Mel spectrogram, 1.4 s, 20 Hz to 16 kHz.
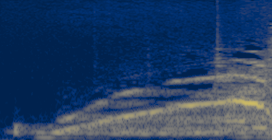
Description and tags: Climbing Rope With Caribiner
A dual mono recording of a carabiner sliding down a braided climbing rope towards the microphone. Rode NTG-2 > FEL battery pre-amp > Zoom H2 line in.
climbing-rope, mono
